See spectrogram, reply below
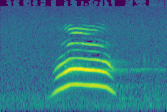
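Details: Gambel's quail call: one clear, plaintive, sustained note lasting about half a second, slightly arched and ending abruptly, in a quiet setting.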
